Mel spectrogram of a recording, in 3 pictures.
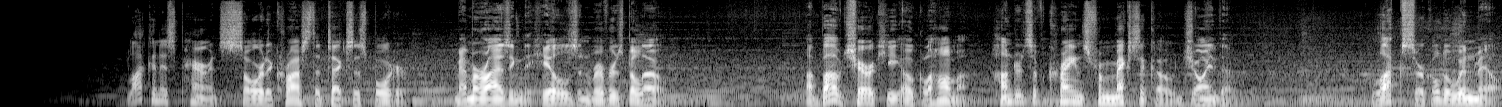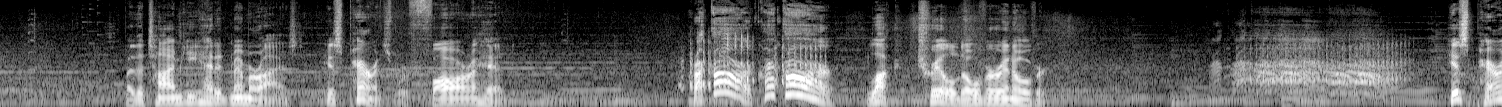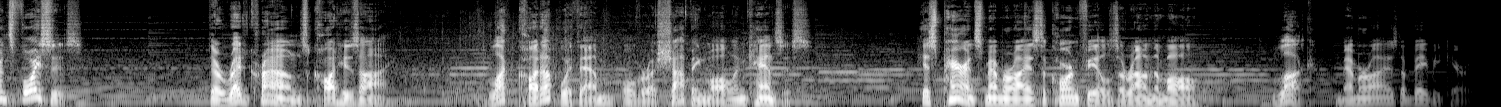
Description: Home  >  Readalongs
